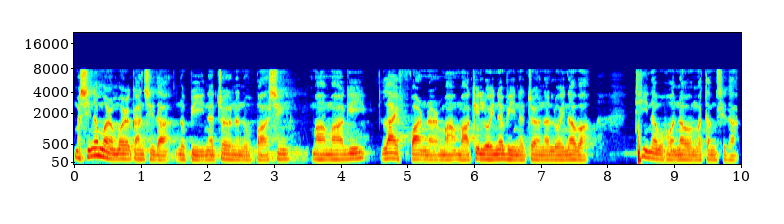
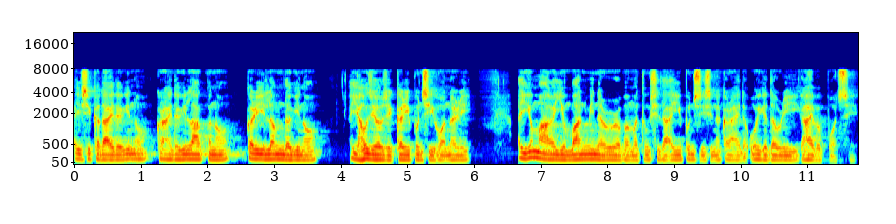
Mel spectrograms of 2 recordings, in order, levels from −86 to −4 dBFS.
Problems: none marked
